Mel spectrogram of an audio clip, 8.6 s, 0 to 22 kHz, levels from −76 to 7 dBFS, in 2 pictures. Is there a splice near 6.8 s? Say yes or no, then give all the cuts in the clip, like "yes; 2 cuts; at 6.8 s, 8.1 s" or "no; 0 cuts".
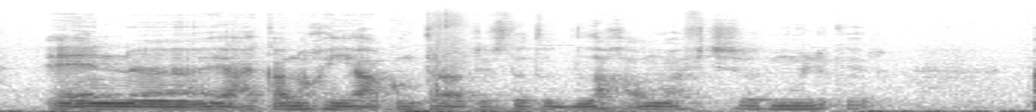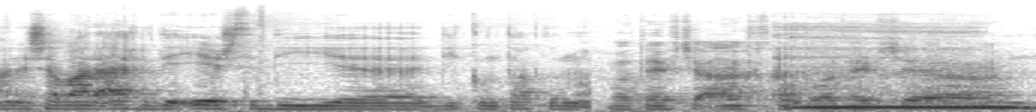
yes; 2 cuts; at 4.3 s, 6.8 s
